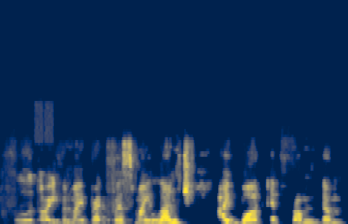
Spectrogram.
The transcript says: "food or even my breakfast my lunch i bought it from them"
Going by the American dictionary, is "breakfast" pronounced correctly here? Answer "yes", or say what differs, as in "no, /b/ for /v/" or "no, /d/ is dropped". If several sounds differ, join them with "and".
yes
